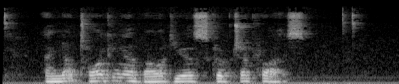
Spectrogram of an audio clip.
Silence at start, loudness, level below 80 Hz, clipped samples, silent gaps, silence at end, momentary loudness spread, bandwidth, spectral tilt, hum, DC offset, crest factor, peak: 0.05 s; -17 LUFS; -36 dBFS; under 0.1%; none; 0 s; 17 LU; 15.5 kHz; -5.5 dB/octave; none; under 0.1%; 16 dB; -2 dBFS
